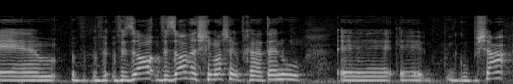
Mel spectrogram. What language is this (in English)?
Hebrew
